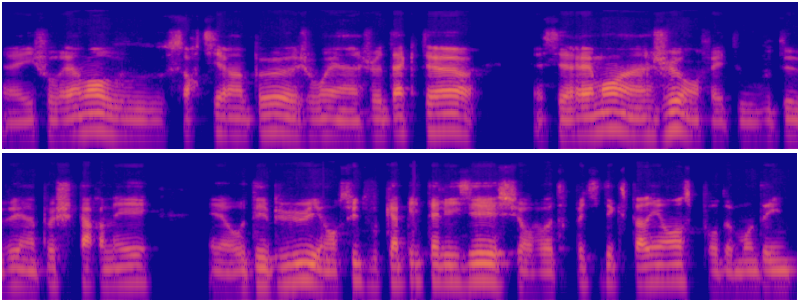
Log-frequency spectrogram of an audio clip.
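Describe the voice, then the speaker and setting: A man at medium pitch with a dark, mellow tone, fairly even intonation and a moderate pace, in a dry, close sound with no echo over a quiet background. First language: not French (speaking French). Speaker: investment banking analyst. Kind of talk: webinar interview Q&A.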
